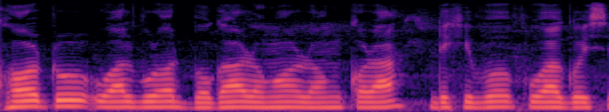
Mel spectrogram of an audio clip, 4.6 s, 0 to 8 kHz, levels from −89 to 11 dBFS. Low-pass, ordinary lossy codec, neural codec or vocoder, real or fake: 7.2 kHz; none; none; real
